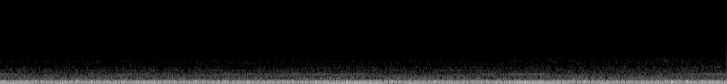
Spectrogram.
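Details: BMW 335i, rough idle after VSRF downpipes installed: deep idle rumble swelling and sagging every few seconds, idle fluctuates and car shakes; no error codes, cause unknown.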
